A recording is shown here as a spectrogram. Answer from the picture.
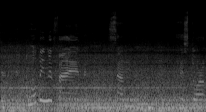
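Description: Steady road and engine rumble inside a moving car's cabin at highway speed, with short snatches of a woman's voice.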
